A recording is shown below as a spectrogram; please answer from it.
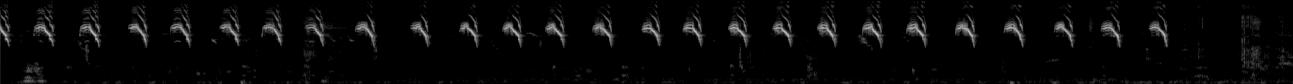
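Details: Small local chicken chicks chirping: a steady run of about 27 shrill, high peeps, each sliding sharply downward, repeated roughly twice a second for twelve seconds, then stopping with faint rustling at the end.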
